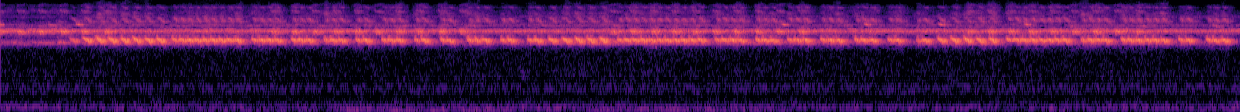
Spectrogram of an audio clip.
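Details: Several autumn insects trill together in a steady, high, ringing chorus, fine rapid pulses running without pause, with a faint low rumble beneath, offered as a sleep soundscape.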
